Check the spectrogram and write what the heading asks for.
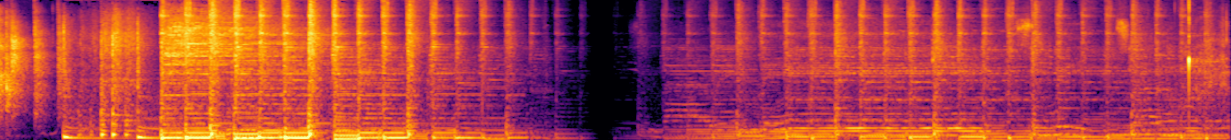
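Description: A pop rock song plays loudly with a full band and steady, punchy drums, cutting out to near silence for a moment midway before the music comes back in at a slightly softer level.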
